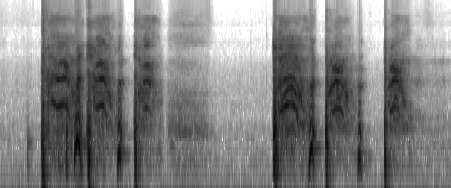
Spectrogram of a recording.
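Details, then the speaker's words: Adult woman with a cold: two fits of repeated, harsh, wet, phlegmy coughing with a pause for breath between bouts. Cough. "all this cold was the worst you guys I had to get some more water I don't know how much of that grossness you can hear when I'm coughing"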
